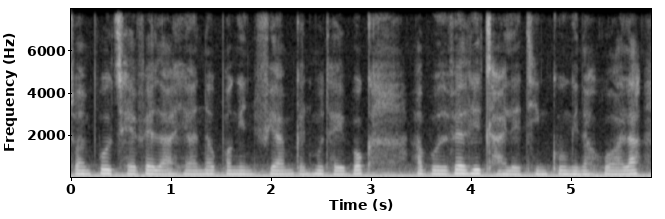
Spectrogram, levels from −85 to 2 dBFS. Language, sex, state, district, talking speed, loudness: Mizo, female, Mizoram, Aizawl, 225 wpm, -17 LUFS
